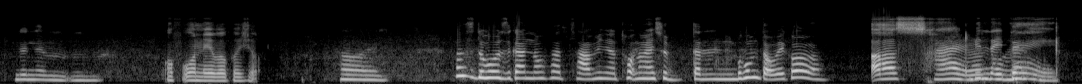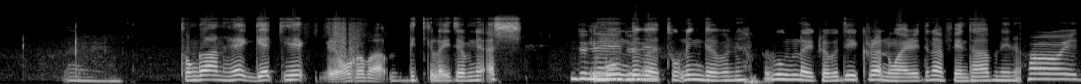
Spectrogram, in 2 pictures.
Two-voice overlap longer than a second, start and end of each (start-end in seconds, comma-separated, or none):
none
